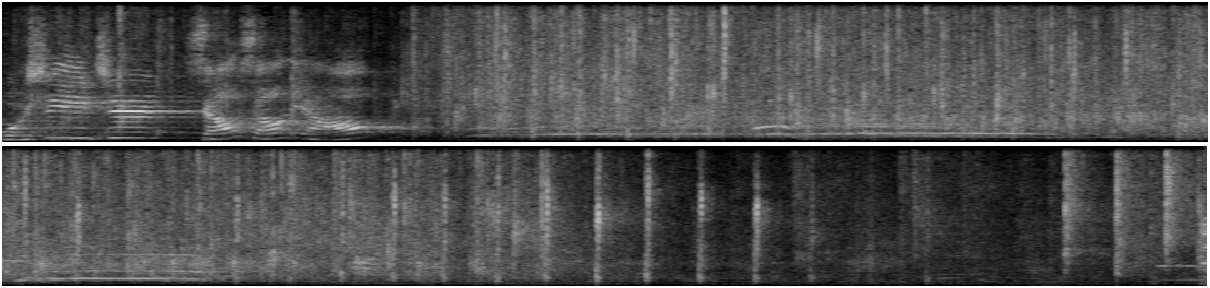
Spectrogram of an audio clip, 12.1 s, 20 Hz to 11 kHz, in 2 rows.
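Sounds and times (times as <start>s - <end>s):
audience applauding: 2.0s - 10.3s
crowd cheering shouts: 2.2s - 7.4s.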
